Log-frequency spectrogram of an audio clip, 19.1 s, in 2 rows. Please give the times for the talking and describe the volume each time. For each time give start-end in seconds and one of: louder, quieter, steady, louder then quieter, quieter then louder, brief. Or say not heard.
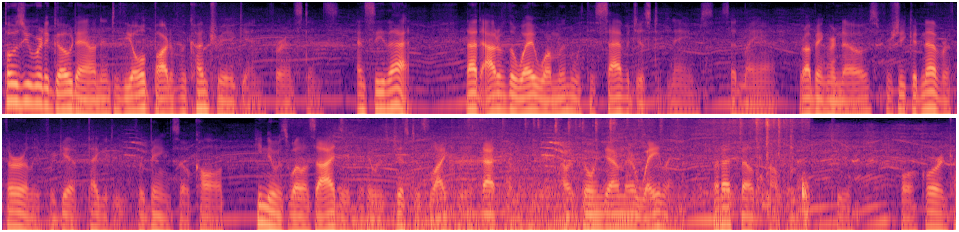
0.0-19.0 steady.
